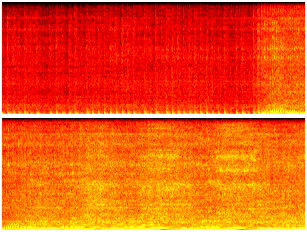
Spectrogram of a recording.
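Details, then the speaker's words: Motorcycle fitted with a locally made carburetor, air mixture set right: even idle pulses, then crisp, light throttle blips rising and falling cleanly with no popping or stumbling; normal revving. "Oke teman, dan untuk suaranya ini terdengar sangat kering sekali atau ringan sekali atau renyah sekali suaranya."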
